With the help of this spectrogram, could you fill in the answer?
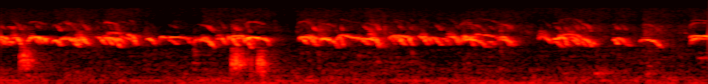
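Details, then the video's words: Baby chicks pecking and scratching: a dense, continuous stream of shrill high peeps from several chicks, broken by sharp pecking taps. "Cute Baby Chicks Pecking Scratching Chirping Sounds Noises!"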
